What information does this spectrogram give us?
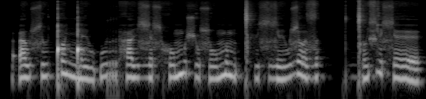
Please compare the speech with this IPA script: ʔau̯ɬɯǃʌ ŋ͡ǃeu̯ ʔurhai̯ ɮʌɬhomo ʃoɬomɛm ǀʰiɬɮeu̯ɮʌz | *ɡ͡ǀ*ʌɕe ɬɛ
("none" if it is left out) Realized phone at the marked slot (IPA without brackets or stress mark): ɡ͡ǀ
